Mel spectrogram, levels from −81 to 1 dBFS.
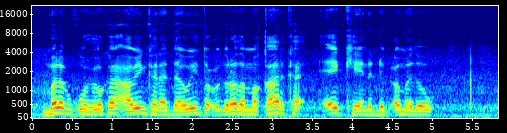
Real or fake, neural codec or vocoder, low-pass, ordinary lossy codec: real; none; none; none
